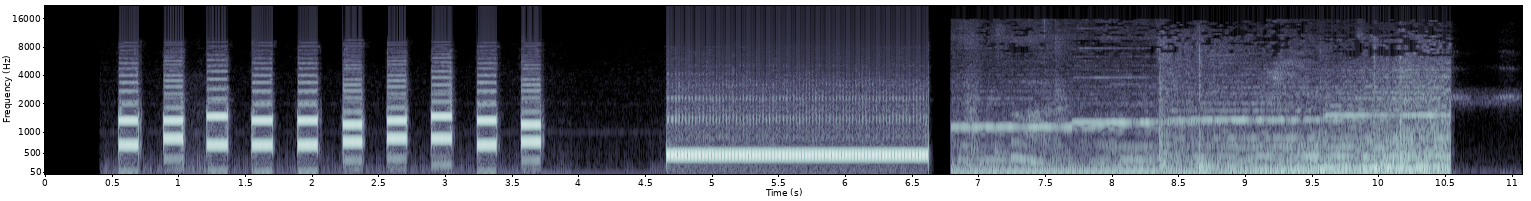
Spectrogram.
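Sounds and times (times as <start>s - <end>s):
phone ringback tone: 4.6s - 6.7s.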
